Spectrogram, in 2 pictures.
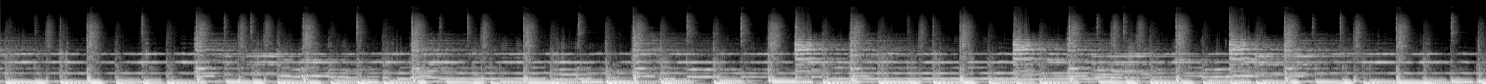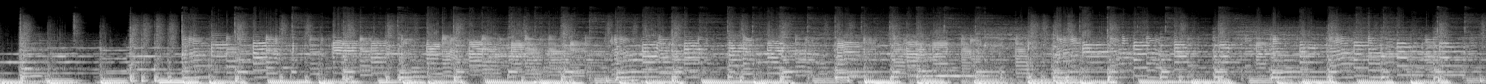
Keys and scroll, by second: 1.7 1, 1.9 Return, 1.9 2, 17.5-22.5 typing, 25.2 1, 25.4 Return, 25.4 2.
